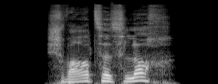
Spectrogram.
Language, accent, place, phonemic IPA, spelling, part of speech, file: German, Germany, Berlin, /ˈʃvaʁt͡səs lɔx/, schwarzes Loch, noun, De-schwarzes Loch.ogg
- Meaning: black hole (celestial body)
